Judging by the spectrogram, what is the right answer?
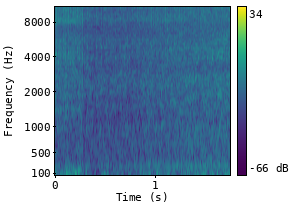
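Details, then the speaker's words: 2010 Ford F-150 FX4 V8 4x4 after start, parking brake on, no warning lights: deep, even V8 burble at idle, no ticking or knocking over the low rumble; engine sounds healthy, normal idle. "Starts up very nice. No warning lights. Parking brake is on. Radio's working. Engine sounds pretty good. Not hearing any knocking."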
